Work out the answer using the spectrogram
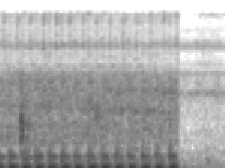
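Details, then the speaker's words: Yamaha Vega motorcycle, reassembled after a rough engine and oil blowing out of the breather hose into the air filter: an even, steady putt-putt with no knocks or rattles, then it cuts off; smooth idle with no oil leak. "Suara mesinnya terdengar halus. Bersyukur."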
